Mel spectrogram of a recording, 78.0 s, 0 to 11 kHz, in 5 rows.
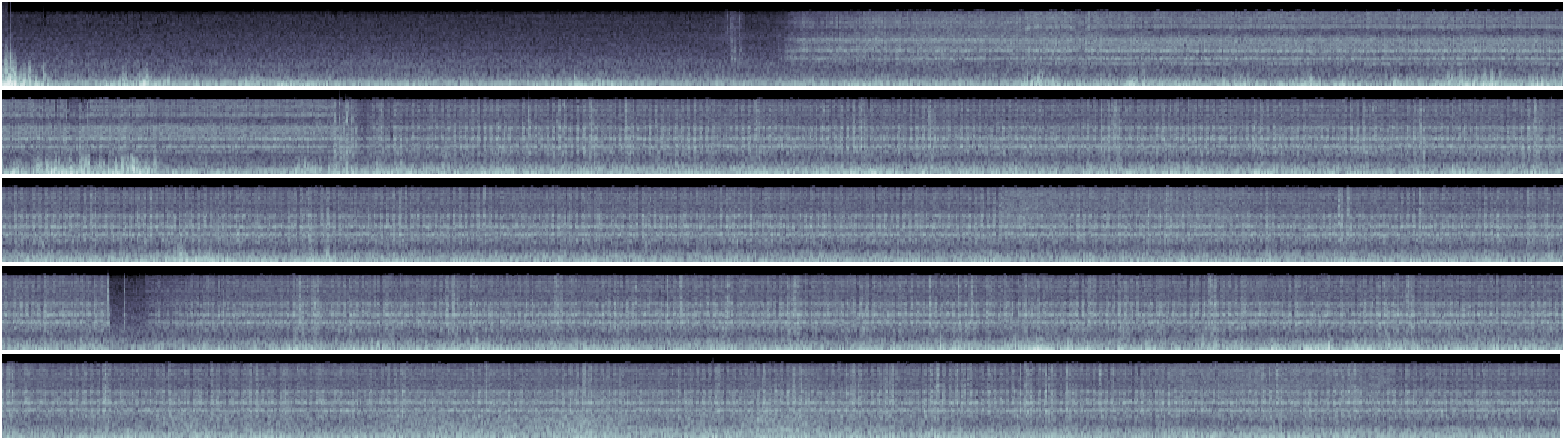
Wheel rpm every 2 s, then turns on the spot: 0, 0, 0, 0, 50, 70, 70, 70, 70, 60, 70, 70, 70, 70, 70, 60, 70, 70, 70, 70, 70, 70, 70, 60, 50, 70, 60, 70, 70, 70, 60, 70, 70, 70, 70, 70, 70, 70, 70.
none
